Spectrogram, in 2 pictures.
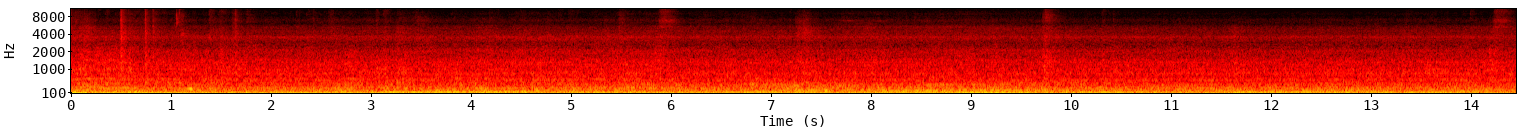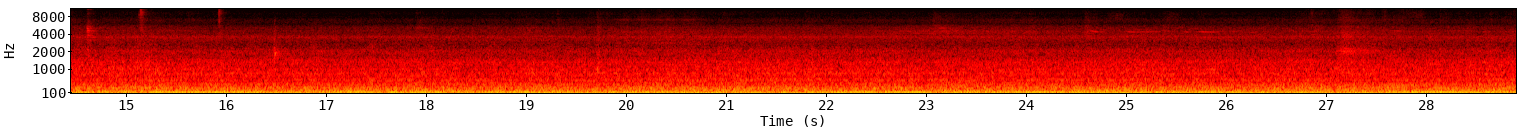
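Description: A bus engine rumbles steadily from close by.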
